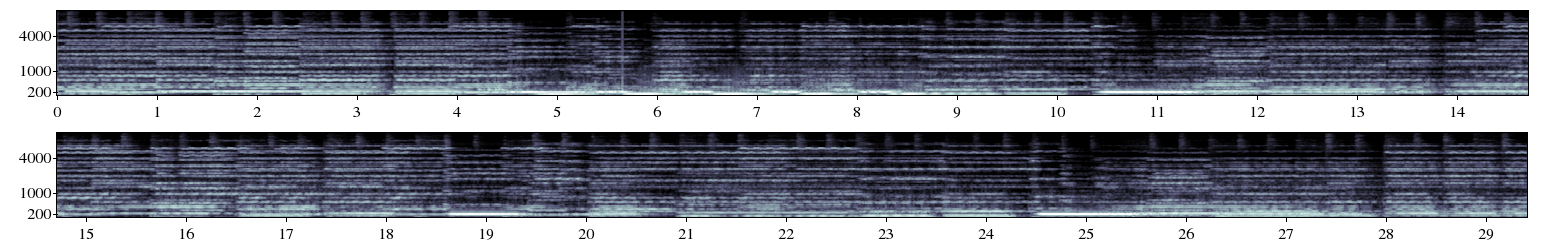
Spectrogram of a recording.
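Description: Electronic arranger keyboard played in an organ voice: held chords that change every second or so over a deep bass line.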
